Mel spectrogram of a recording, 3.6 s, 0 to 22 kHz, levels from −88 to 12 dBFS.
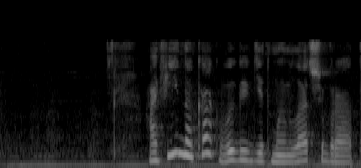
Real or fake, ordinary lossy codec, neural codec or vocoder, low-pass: real; none; none; none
